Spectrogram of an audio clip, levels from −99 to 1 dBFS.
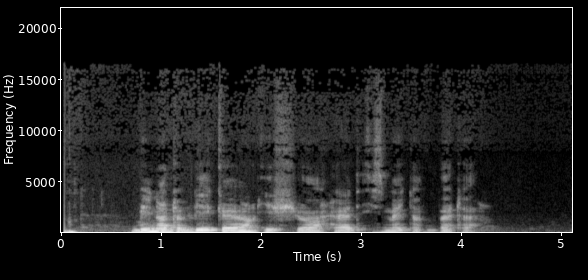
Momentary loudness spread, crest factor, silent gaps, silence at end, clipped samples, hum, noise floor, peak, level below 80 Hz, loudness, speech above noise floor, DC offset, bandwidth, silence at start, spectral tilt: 16 LU; 16 dB; none; 1 s; under 0.1%; none; -65 dBFS; -2 dBFS; -38 dBFS; -17 LUFS; 49 dB; under 0.1%; 11 kHz; 0 s; -9 dB/octave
